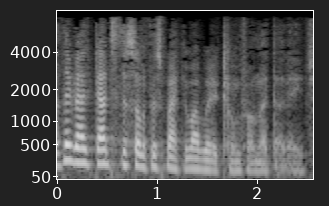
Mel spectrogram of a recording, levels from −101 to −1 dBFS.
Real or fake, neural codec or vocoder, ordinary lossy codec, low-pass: fake; codec, 16 kHz, 0.5 kbps, FunCodec, trained on LibriTTS, 25 frames a second; MP3, 32 kbps; 7.2 kHz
